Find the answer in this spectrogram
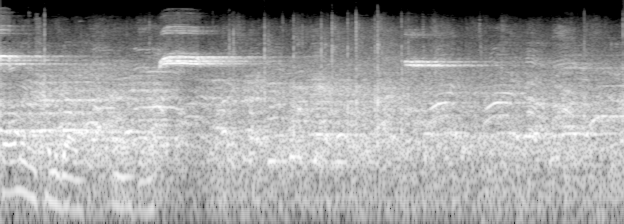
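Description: Wrestling referee's whistle: one sharp blast about one and a half seconds in that starts the wrestling from the referee's position. Shorter, fainter whistle tones come right at the start and again around four seconds, over knocks and voices in a large gym.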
